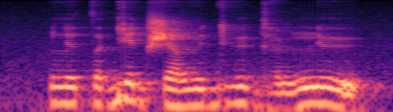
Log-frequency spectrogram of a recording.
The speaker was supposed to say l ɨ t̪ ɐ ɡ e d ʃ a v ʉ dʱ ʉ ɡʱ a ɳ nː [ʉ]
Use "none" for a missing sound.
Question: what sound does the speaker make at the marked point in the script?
ʉ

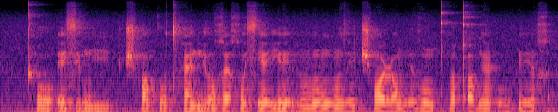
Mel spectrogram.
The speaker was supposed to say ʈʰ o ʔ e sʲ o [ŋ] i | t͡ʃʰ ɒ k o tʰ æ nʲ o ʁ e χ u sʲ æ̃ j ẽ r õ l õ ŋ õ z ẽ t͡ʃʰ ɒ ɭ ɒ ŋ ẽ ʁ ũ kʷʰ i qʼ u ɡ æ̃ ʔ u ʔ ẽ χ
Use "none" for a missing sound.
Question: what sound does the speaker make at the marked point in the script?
ŋ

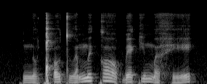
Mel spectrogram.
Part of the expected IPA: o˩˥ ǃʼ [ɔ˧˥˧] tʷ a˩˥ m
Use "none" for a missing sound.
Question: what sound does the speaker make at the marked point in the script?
ɔ˧˥˧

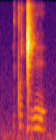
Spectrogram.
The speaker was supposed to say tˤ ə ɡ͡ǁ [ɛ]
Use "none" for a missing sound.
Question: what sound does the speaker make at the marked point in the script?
e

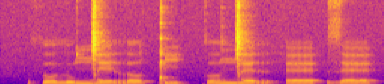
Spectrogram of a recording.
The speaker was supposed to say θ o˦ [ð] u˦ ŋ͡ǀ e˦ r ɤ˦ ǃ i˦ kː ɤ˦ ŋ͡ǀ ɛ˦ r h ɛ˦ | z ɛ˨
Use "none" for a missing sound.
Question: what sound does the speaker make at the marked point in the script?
ð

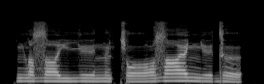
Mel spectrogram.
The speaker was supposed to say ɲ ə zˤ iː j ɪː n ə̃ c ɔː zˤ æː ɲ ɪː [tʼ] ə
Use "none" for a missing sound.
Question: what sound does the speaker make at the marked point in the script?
d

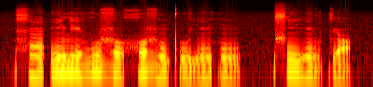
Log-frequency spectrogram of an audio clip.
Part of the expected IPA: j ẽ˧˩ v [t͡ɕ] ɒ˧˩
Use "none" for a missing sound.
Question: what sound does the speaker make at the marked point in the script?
kʲ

